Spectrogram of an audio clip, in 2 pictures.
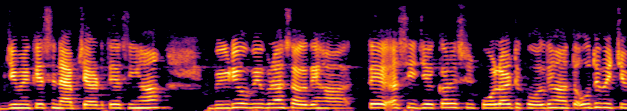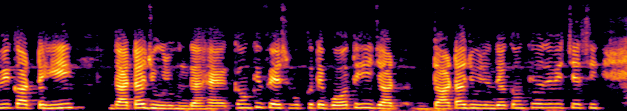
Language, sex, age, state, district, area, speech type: Punjabi, female, 18-30, Punjab, Barnala, rural, spontaneous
